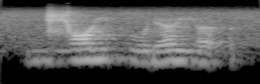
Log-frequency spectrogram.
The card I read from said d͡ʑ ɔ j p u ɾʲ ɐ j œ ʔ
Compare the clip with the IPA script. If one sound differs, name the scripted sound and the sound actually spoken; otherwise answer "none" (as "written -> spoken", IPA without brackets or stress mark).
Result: none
